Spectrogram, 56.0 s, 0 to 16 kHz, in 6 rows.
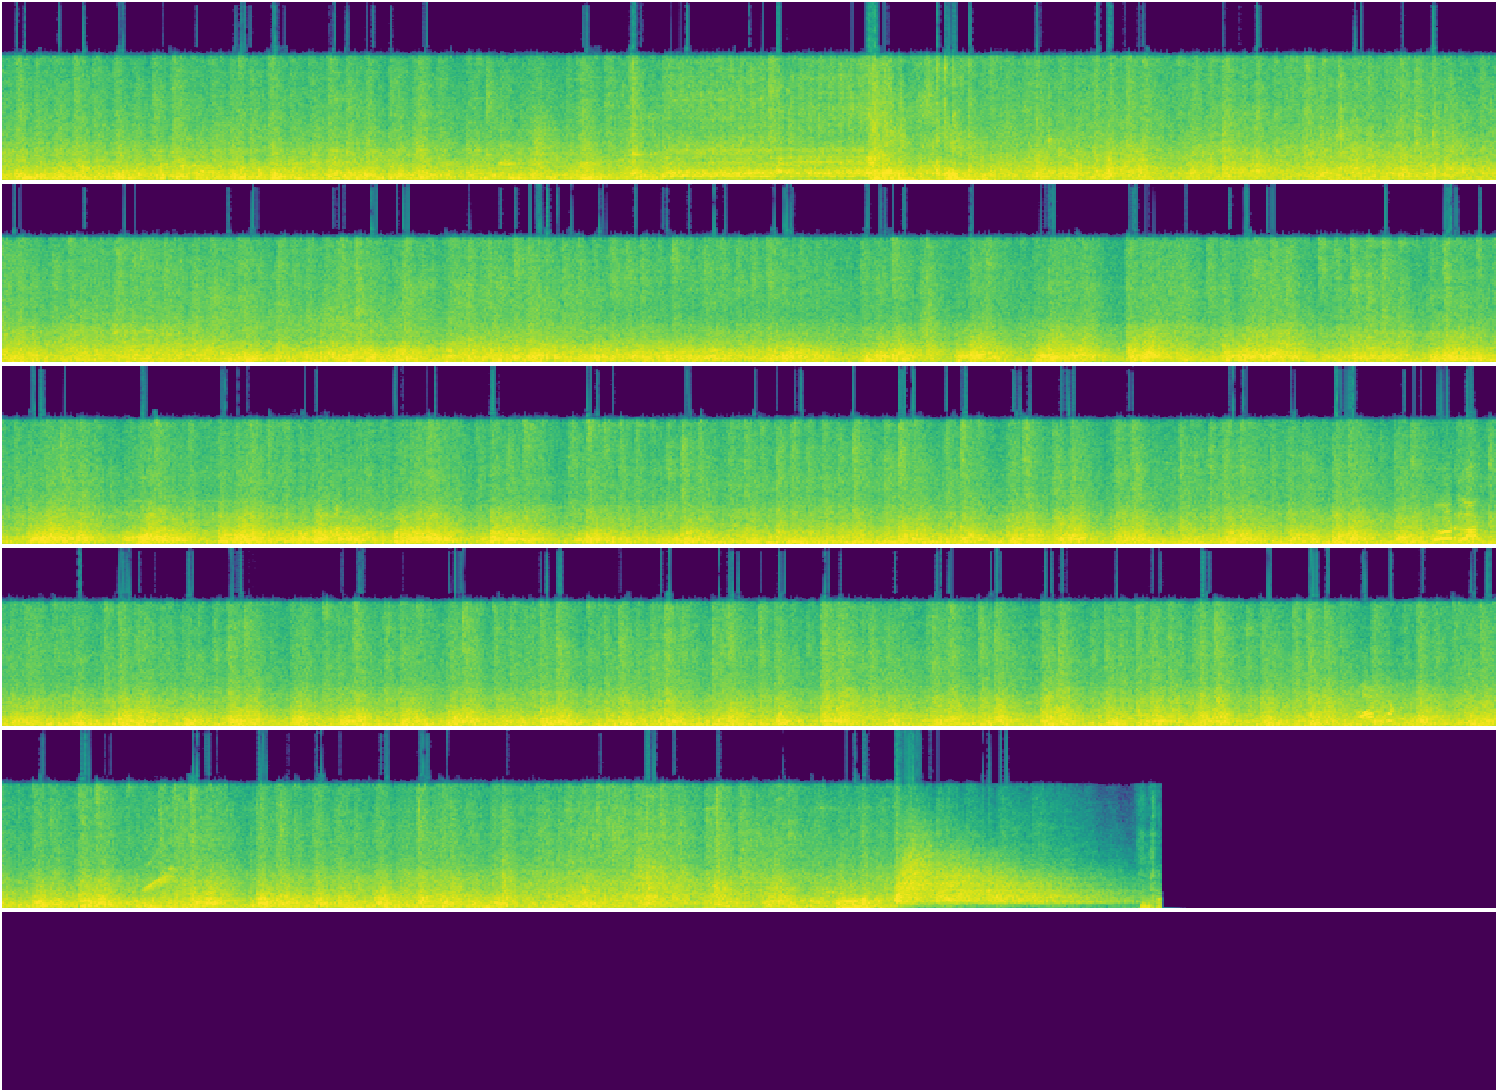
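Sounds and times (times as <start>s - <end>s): brick clattering in washing machine: 0.0s - 43.2s.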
